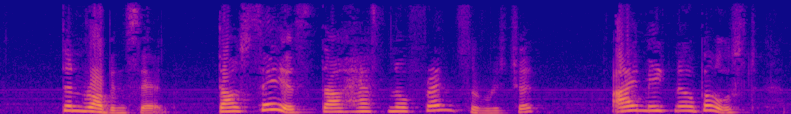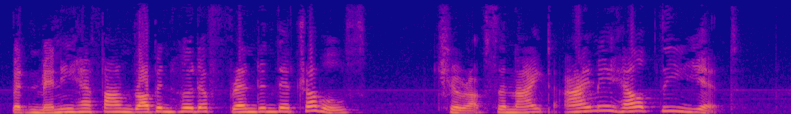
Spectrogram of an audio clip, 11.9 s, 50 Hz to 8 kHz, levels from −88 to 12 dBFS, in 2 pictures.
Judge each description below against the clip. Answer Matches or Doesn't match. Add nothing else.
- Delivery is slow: Doesn't match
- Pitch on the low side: Doesn't match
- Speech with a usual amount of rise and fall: Doesn't match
